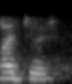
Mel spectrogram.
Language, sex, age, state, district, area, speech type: Nepali, female, 18-30, West Bengal, Darjeeling, rural, conversation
